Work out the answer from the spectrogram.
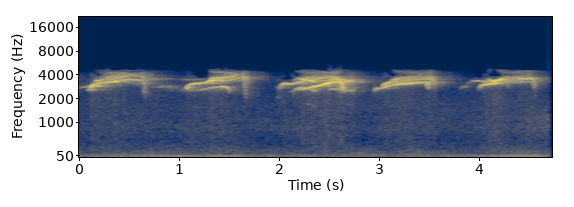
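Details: During a food steal attempt at an eagle nest, 07-02-2023 around midday, 12:10; five high, squealing whistled notes, each rising then levelling, spaced about a second apart.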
